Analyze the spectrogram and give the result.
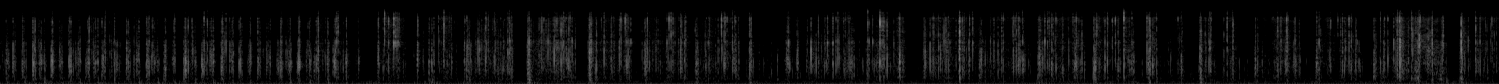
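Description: Fingertips tap and crinkle a clear plastic packet of guitar strings holding a printed paper card with colored note circles. Dense, bright crackling and rustling runs throughout with almost no low end, each tap dying away instantly.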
